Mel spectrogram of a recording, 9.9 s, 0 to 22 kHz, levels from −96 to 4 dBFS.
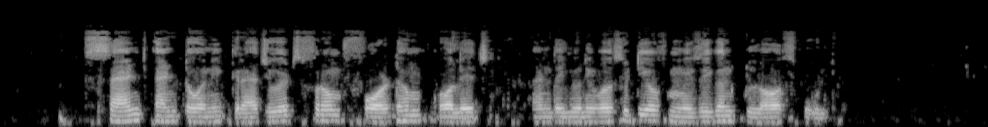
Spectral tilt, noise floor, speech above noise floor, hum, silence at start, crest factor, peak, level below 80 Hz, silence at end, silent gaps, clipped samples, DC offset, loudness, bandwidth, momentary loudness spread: -4.5 dB/octave; -89 dBFS; 66 dB; none; 0.6 s; 22 dB; -4 dBFS; -60 dBFS; 1.5 s; none; under 0.1%; under 0.1%; -24 LUFS; 9.4 kHz; 13 LU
